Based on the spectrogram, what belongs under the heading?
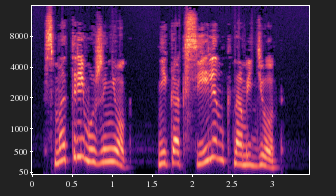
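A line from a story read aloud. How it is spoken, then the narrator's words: Woman laughing. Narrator (Russian): женщина засмеялась, сказала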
